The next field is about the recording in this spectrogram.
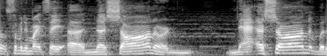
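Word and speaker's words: Naeshaun: But yeah, N-A-E, that'd be like Nay, and then S-H-A-U-N, Sean, so just Nashawn, you know. But I can see how somebody might say Nashawn or Nashawn, but it's just no, Nashawn.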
